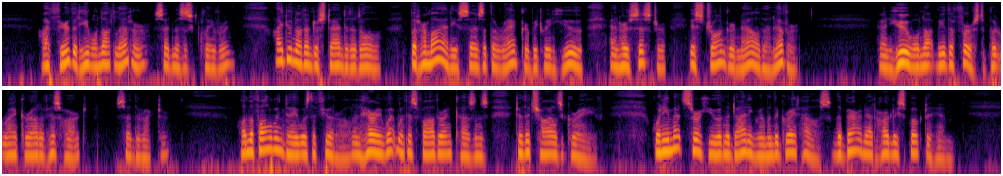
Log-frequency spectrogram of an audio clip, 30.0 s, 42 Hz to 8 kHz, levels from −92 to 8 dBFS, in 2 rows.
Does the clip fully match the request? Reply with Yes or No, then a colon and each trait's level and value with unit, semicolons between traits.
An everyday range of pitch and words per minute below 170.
No: average, 3.2 semitones; average, 175 wpm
